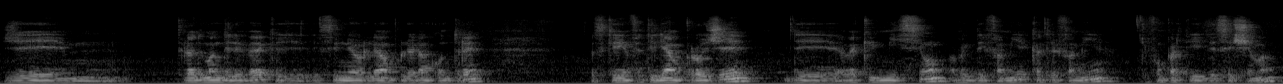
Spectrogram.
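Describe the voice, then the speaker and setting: Young male interviewee, Italian accent, low register, earnest halting testimony, slight noise behind. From north-east Italy (Friuli). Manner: earnest, halting phrasing with repeated words. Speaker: interview guest, seminarian about to be ordained priest. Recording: echoey room with faint background noise.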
